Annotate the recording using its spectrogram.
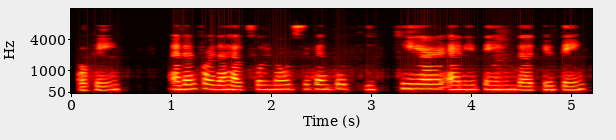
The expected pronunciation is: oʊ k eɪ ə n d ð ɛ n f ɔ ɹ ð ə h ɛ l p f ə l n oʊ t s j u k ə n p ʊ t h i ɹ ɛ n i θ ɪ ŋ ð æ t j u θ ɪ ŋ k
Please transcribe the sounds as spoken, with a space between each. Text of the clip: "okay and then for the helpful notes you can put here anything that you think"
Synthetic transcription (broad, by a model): oʊ k eɪ ə n d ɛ n f ɔ ɹ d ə h ɛ l p f ə l n oʊ t s j u k ə n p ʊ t h i ɹ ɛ n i t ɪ ŋ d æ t j u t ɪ ŋ k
